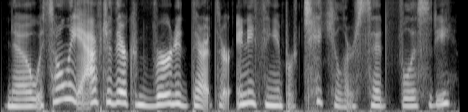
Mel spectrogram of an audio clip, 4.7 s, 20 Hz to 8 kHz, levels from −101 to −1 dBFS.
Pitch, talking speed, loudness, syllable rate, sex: 235 Hz, 165 wpm, -24 LUFS, 6.1 syllables/s, female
